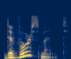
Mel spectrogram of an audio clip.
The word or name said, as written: divorcement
